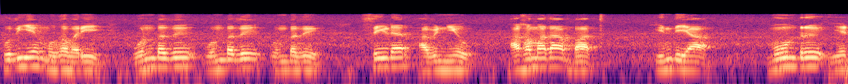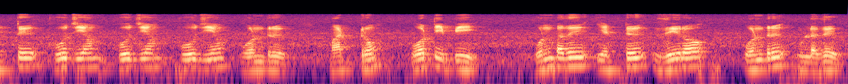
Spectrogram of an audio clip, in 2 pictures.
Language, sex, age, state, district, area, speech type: Tamil, male, 45-60, Tamil Nadu, Thanjavur, rural, read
